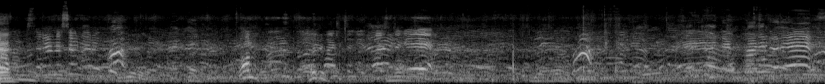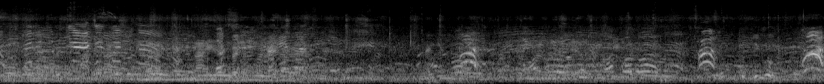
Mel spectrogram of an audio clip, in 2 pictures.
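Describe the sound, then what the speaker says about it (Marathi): Spectators packed around an opening kho-kho match at a school taluka-level boys' tournament keep up constant overlapping chatter and calls, a busy murmur of many nearby voices throughout. "उद्घाटनीय सामना असल्यामुळे सामना पाहण्यासाठी भरपूर गर्दी आहे"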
